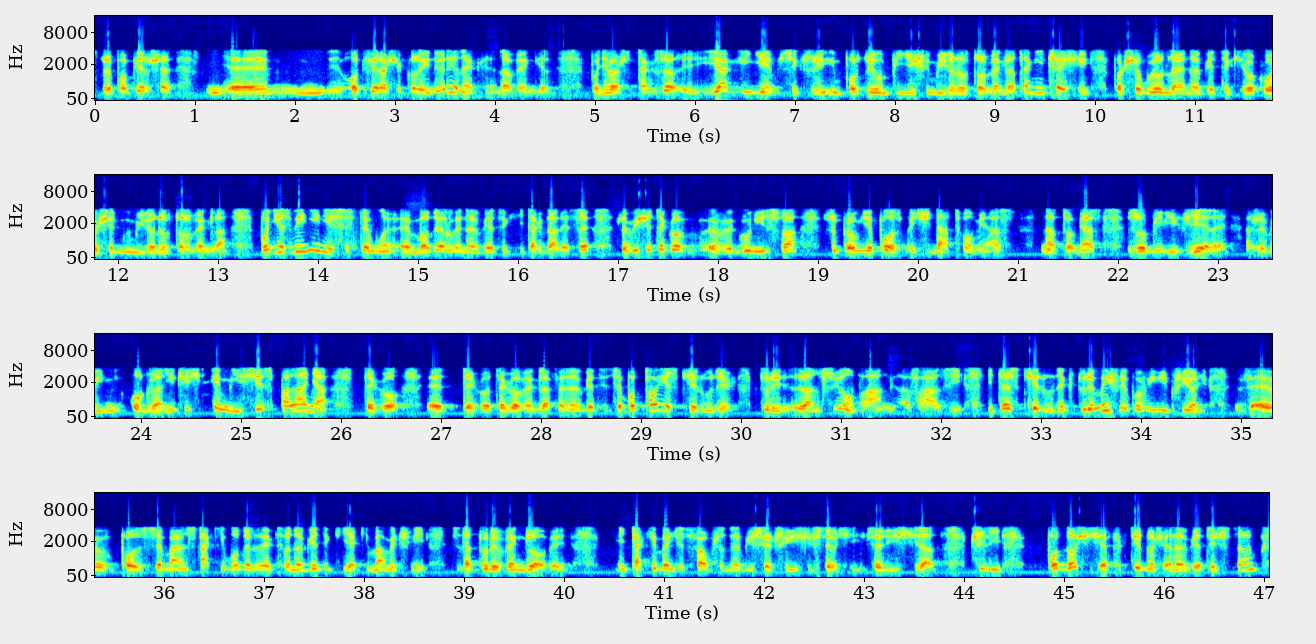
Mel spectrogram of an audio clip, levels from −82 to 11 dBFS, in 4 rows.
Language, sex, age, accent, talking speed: Polish, male, 60-79, native, 130 wpm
